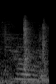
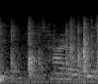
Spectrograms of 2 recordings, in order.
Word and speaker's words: Tyler: Tyler. – Who? – Tyler. – How you spell that? T-Y-L-E?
